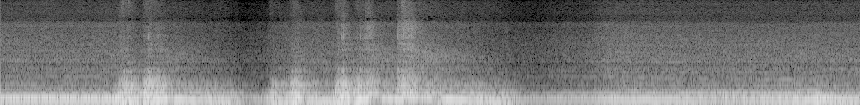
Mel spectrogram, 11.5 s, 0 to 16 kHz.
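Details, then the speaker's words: 2.2L four-cylinder CD5 Honda Accord with a new cheap 2 3/8-inch cat-back exhaust, no mufflers yet: loud raspy idle with quick blips, even pulses, no ticking or puffing; normal exhaust note, no leaks. "I don't hear any leaks."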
